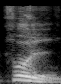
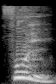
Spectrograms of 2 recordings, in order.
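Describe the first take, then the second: First: The vowel is thin and short. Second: The vowel is broad and drawn out. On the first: The speaker calls it right. "আমি কি বলছি ফুল" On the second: The speaker calls it wrong. "এভাবে বলছি না"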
